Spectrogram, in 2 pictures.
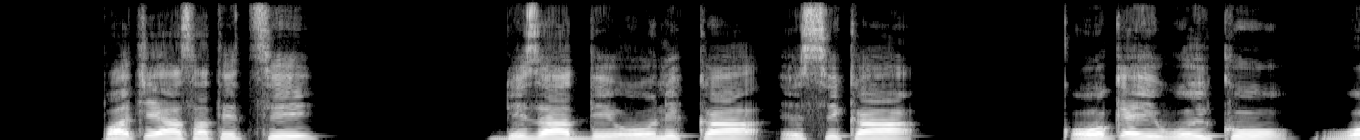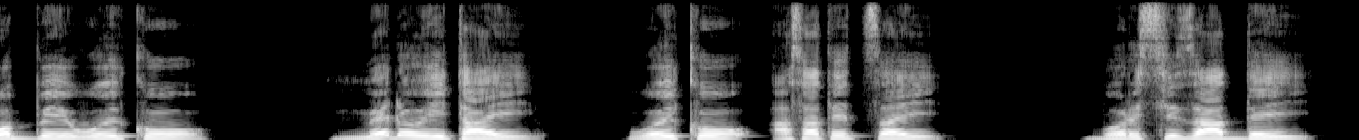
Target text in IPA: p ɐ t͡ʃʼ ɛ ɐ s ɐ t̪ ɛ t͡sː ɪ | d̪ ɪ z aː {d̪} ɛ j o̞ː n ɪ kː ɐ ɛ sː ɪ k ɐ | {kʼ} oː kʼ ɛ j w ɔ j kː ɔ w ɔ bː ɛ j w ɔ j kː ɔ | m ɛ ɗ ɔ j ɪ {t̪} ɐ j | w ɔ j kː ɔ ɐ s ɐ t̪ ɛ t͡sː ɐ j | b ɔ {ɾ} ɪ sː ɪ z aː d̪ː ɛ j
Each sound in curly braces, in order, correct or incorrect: incorrect: d̪ː, correct, correct, correct

